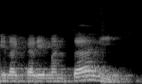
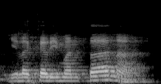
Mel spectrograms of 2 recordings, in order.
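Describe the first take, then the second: First: The last word ends with an 'i' vowel. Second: The last word ends with an 'a' vowel. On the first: The speaker calls it wrong. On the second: The speaker calls it right.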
